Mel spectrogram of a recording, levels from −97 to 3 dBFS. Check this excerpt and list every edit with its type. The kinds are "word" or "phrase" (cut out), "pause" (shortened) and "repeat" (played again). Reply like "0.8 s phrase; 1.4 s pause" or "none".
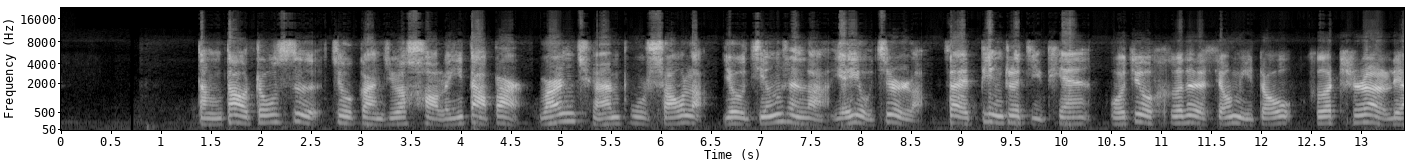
4.7 s pause; 6.6 s pause; 8.7 s pause; 10.4 s pause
